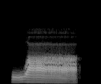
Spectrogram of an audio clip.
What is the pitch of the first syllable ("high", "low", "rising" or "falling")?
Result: low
